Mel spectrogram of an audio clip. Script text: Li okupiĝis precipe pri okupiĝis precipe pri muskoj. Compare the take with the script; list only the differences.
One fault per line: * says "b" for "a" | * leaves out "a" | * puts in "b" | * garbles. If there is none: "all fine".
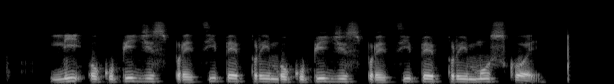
all fine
